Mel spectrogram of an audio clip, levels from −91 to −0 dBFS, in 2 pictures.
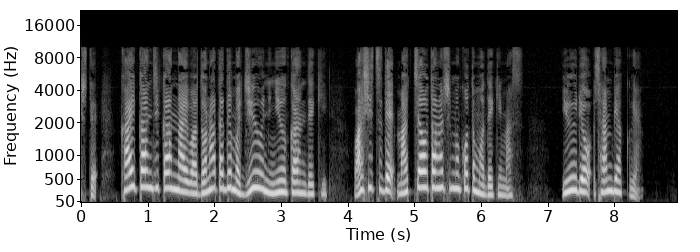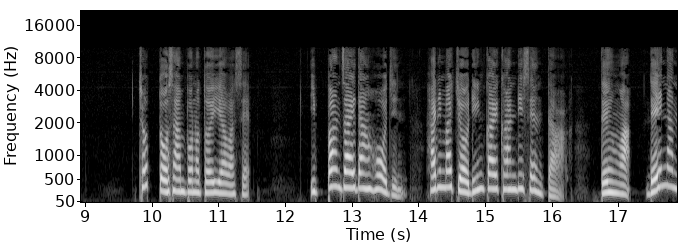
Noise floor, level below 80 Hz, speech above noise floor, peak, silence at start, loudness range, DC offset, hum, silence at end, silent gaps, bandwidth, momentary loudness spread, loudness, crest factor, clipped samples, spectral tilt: -70 dBFS; -56 dBFS; 52 dB; -4 dBFS; 0 s; 4 LU; under 0.1%; none; 0 s; none; 10.5 kHz; 13 LU; -19 LUFS; 16 dB; under 0.1%; -6 dB/octave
